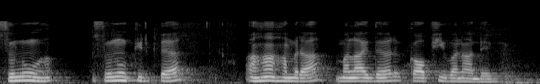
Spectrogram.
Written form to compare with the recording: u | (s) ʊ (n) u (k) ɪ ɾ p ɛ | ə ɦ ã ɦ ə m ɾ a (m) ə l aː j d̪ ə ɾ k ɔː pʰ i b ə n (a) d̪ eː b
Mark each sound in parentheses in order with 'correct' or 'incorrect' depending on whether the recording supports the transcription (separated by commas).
correct, correct, correct, correct, correct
